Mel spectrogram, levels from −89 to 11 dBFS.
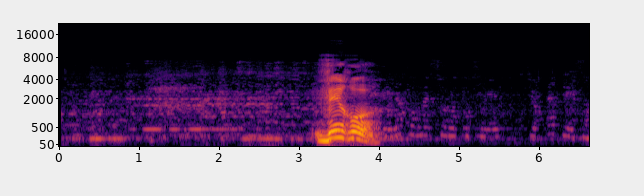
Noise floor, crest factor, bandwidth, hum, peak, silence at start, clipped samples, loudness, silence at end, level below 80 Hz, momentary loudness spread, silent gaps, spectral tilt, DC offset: -56 dBFS; 20 dB; 8 kHz; none; -2 dBFS; 0.45 s; under 0.1%; -14 LUFS; 2.65 s; -60 dBFS; 29 LU; none; -7 dB/octave; under 0.1%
